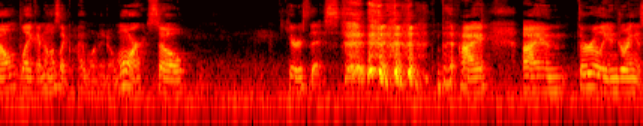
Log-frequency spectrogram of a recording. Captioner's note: nervous Laugh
